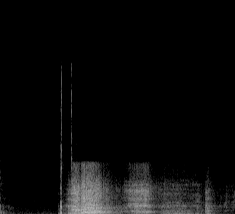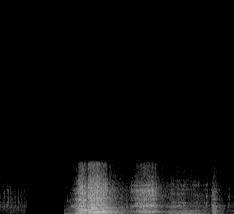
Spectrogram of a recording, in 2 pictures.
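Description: Big-cat roar sound effect played twice, each time a few deep, pulsing roars that fade and then cut off abruptly into dead silence. Two sharp clicks come just before the first roar.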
